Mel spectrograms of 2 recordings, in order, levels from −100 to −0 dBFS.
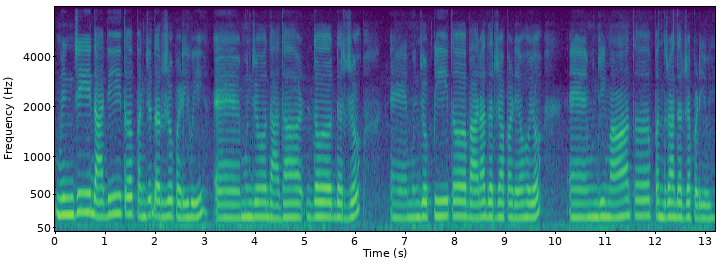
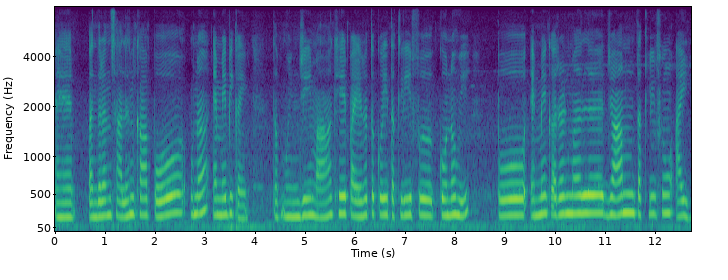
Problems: constant background noise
